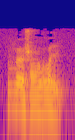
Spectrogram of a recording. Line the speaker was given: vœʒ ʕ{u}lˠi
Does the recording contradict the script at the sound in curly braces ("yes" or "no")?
no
